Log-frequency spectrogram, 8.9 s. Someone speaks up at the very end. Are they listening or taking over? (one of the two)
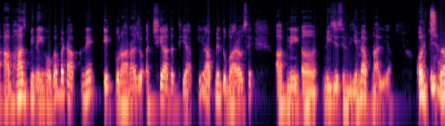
listening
